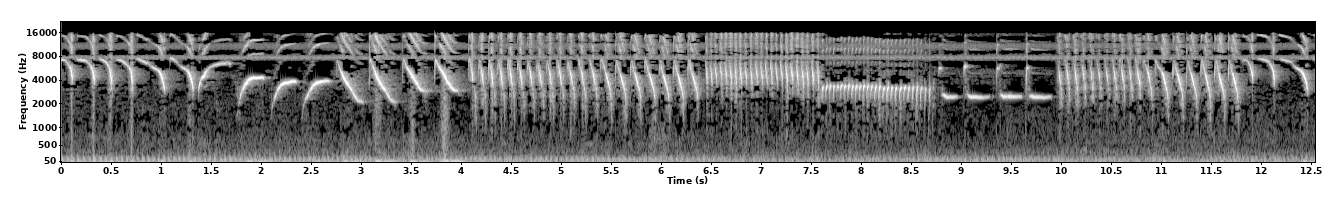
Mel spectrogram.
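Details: Canary song played to prompt other canaries to sing: a fast varied run of high downslurred whistles, then rapid buzzy trills, a steady rattling phrase, a few short level whistles, and more quick trilled phrases, with a faint low hum throughout.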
